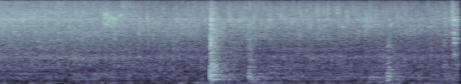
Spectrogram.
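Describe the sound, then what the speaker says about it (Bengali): Water splashes into a frying pan holding spice paste and fish for a Bengali bowal fish curry, giving a steady low sizzle with a couple of brief sharp splashes and no talking. "দিয়ে দেবো সামান্য একটু জল,"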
